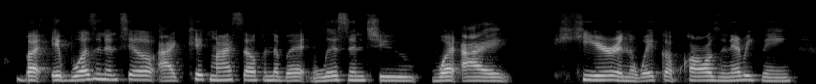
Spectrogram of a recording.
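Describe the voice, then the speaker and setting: An animated voice with a Texan accent, a moderate pace and ordinary pitch variation over a quiet background. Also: woman. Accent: Texan country. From Texas, Houston. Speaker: entrepreneur, online marketer. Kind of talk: webinar presentation. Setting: live online broadcast from home.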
